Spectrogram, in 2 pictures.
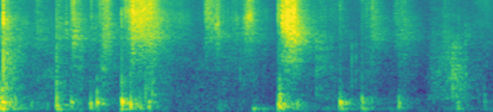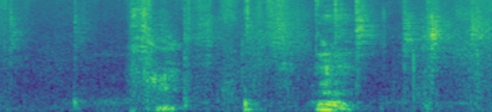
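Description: Husky puppy playing with a plush toy on a tile floor: a few sharp knocks and clatters of the toy and paws on the tiles in the first two seconds, then a couple of short puppy vocal sounds.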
